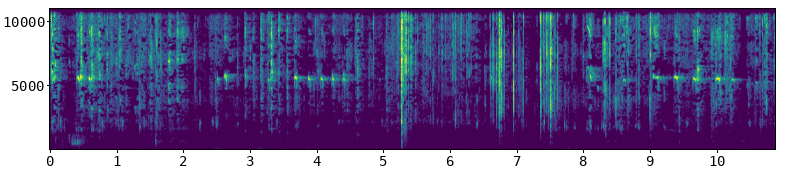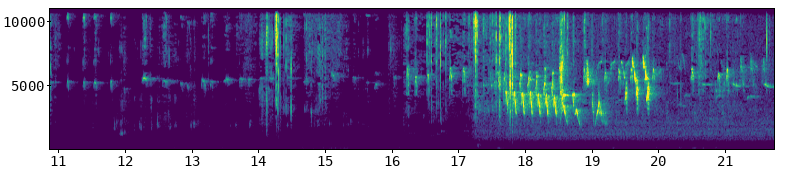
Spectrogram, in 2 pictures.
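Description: Raccoon cracking and chewing peanuts in the shell close to the microphone: scattered sharp cracks and crunches. Birds chirp faintly in the background, with a louder rapid trill about seventeen seconds in.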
